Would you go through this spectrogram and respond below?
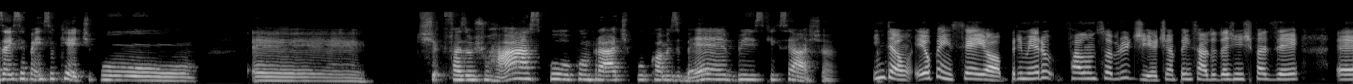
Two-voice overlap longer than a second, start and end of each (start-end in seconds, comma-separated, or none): none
